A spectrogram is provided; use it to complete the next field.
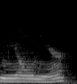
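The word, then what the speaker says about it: Mjölnir: This is Thor's Mjolnir keychain, and yes, it is pronounced Mjolnir.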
